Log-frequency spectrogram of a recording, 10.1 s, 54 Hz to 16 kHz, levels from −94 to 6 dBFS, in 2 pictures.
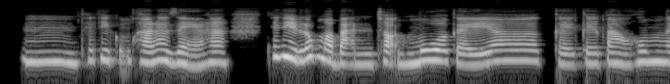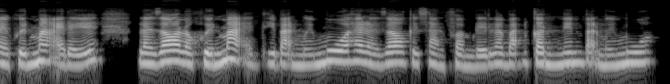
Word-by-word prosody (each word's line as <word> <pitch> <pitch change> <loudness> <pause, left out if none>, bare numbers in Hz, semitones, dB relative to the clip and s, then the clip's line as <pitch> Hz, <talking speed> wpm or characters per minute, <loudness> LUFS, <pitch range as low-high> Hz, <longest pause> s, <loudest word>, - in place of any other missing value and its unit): Ừm, 245 -2 -3
thế 265 +3 -9
thì 280 - 0
cũng 260 0 -10
khá 240 -3 +3
là 275 -1 +2
rẻ 215 -5 -1
ha. 240 0 +1 0.4
Thế 345 - +3
thì 325 -4 +9
lúc 330 +5 +4
mà 260 -5 +5
bạn 210 -2 +1
chọn 225 -2 +1
mua 265 0 +5
cái, 210 -2 0
ơ, 265 0 0
cái 205 -2 -5
cái 215 +1 -5
vào 225 -2 -1
hôm 250 +1 -2
ngày 235 -3 -1
khuyến 215 0 -2
mại 255 -7 +2
đấy 200 +2 -3
ấy, 265 +3 -2 0.3
là 220 -1 -1
do 255 +3 +6
là 225 - 0
khuyến 215 0 -1
mại 295 -5 +4
thì 220 - -6
bạn 205 -3 -2
mới 195 +1 -7
mua 255 +3 +1
hay 255 -1 0
là 210 -3 -4
do 235 +3 +1
cái 230 -2 -8
sản 215 -2 -7
phẩm 195 -3 -6
đấy 185 0 -4
là 220 +2 -3
bạn 210 +2 -4
cần 215 -3 -1
nên 230 +1 -3
bạn 200 - -4
mới 195 +1 -6
mua? 230 +3 -3
230 Hz, 295 wpm, -23 LUFS, 210-255 Hz, 0.4 s, thì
